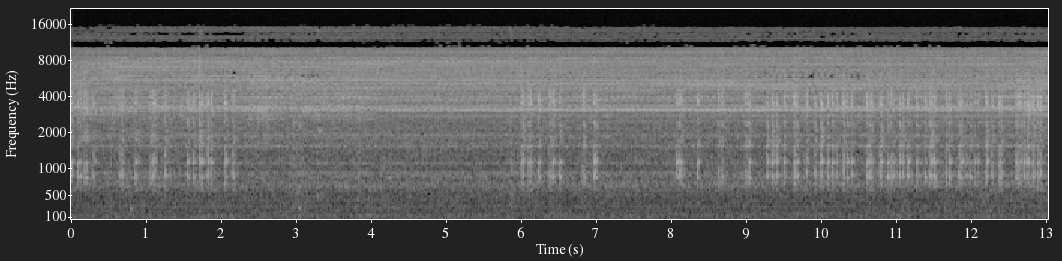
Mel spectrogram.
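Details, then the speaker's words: Apple Macintosh LC 475 on first boot after installing System 7.5.3: quiet hiss with irregular rapid ticking and chattering bursts from the hard drive; abnormal hard drive noise, possibly wearing out. "Hear that hard drive? I'm sure that's not good."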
